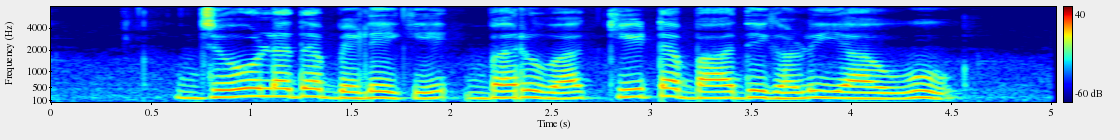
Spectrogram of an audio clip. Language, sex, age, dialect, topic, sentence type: Kannada, female, 18-24, Coastal/Dakshin, agriculture, question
